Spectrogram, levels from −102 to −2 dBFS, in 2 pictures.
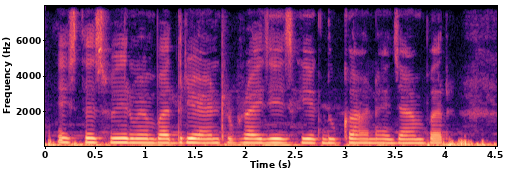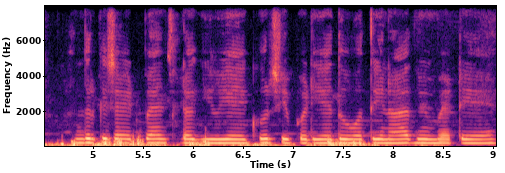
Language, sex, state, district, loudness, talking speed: Hindi, female, Rajasthan, Jaisalmer, -17 LUFS, 180 wpm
